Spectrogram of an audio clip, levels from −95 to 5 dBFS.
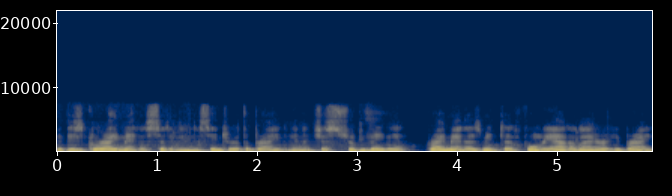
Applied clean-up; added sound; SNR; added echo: neural mask model DeepFilterNet 3.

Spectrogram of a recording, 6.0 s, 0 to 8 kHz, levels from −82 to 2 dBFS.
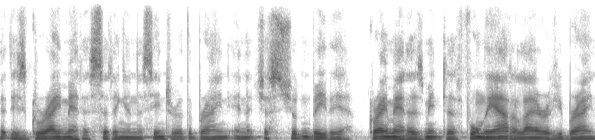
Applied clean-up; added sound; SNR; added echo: none; none; none; none.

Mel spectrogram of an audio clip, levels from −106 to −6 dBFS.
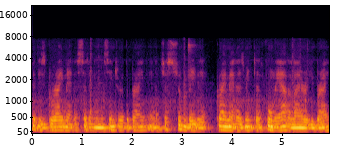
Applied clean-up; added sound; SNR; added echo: neural separator model SepFormer DNS4.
